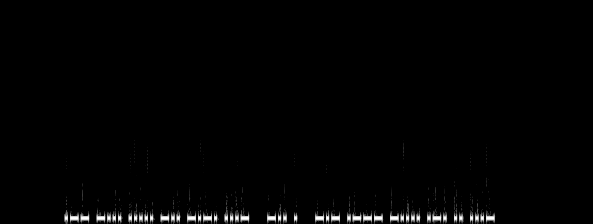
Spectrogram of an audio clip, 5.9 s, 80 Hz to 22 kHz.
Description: Morse code, heard as a keyed tone, about 41 wpm, 700 Hz. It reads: WB5DCV DE KJ6RIV
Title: USA Callsign DE Callsign - 6 Characters - 45wpm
